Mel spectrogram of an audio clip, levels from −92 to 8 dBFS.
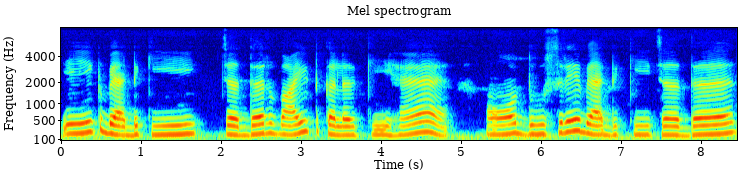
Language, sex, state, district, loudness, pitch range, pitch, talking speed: Hindi, female, Punjab, Fazilka, -16 LUFS, 180-205 Hz, 185 Hz, 100 wpm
